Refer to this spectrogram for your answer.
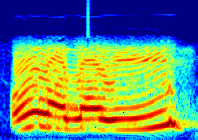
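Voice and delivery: bright, loud, delighted hello; light up hearing his voice; delighted greeting. Real, not acted. Grandmother greets grandson on phone.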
